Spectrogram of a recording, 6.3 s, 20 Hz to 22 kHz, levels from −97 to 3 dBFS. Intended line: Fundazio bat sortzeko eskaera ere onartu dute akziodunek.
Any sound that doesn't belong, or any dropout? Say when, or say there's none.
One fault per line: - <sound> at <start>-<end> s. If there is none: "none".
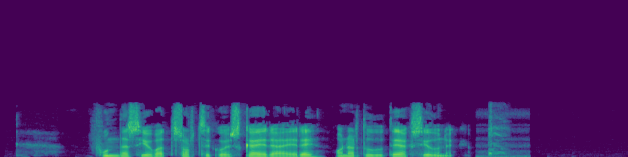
- cough at 4.9-5.1 s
